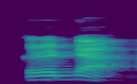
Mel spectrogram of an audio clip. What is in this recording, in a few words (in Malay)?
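"keredak", Malay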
